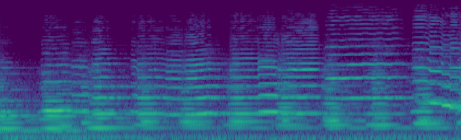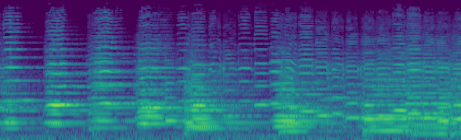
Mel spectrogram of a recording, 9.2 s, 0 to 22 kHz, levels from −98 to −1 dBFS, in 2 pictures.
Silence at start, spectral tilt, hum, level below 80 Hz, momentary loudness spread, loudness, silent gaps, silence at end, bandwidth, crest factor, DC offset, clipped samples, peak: 0 s; -3.5 dB/octave; none; -60 dBFS; 13 LU; -32 LUFS; none; 0 s; 18 kHz; 20 dB; under 0.1%; under 0.1%; -12 dBFS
